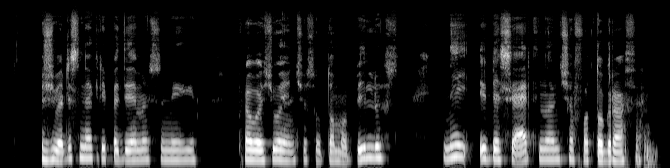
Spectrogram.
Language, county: Lithuanian, Kaunas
